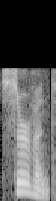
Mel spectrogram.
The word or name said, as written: servant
